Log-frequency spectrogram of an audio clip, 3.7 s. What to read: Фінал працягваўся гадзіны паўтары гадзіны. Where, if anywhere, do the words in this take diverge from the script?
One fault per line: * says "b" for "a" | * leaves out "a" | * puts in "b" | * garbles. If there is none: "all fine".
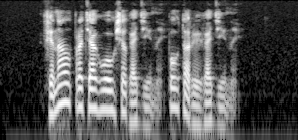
all fine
